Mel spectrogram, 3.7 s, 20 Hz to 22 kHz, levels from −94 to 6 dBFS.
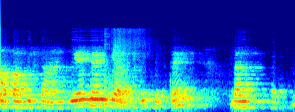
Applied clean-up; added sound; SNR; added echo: neural separator model SepFormer DNS4.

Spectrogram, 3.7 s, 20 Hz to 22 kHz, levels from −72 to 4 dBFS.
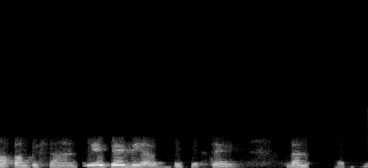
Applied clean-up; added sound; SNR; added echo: none; none; none; none.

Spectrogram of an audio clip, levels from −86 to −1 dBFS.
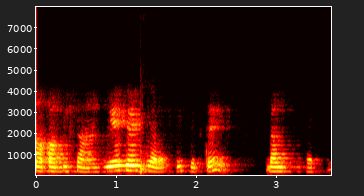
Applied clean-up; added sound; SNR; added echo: neural mask model DeepFilterNet 3.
